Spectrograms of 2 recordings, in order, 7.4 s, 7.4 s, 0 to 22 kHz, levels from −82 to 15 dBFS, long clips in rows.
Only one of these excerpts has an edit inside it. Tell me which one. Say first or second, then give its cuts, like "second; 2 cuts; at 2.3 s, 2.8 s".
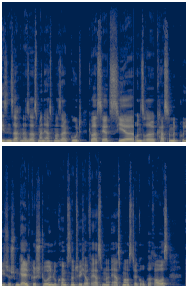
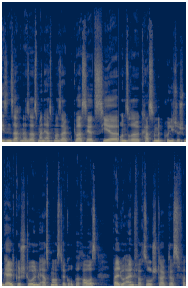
second; 2 cuts; at 1.4 s, 4.4 s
